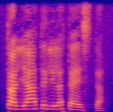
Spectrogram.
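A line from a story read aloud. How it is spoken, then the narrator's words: Queen shouting. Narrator (Italian): La regina gridò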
